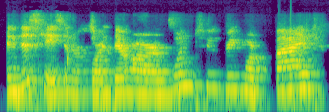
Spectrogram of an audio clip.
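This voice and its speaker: A woman's voice: fairly high pitch, unhurried. A woman speaking as a prosecutor, making a formal objection in court in an echoey room. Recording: echoey, distant mic, noisy room.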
